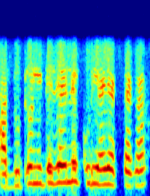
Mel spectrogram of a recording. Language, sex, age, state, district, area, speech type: Bengali, female, 60+, West Bengal, Paschim Medinipur, rural, conversation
